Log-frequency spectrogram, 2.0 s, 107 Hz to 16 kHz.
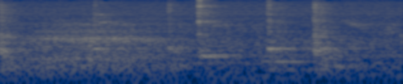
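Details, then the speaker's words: Gents 'waiting train' tower clock mechanism (circa 1918) synchronised by a Gents master clock every 30 seconds: light crisp steady ticks as the electrically maintained pendulum swings continuously; normal pendulum ticking. "although the pendulum is always running thus all the clocks are synchronized once every 30 seconds"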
